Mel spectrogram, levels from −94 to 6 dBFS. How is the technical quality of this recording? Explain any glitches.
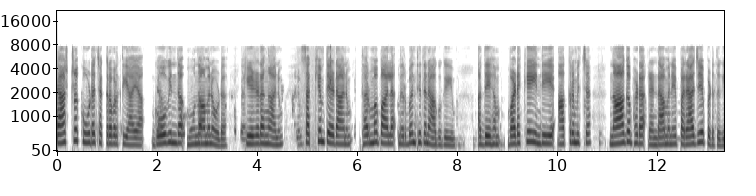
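The recording has two clear call-path problems: the talker is repeatedly pushed down, and a delayed copy of the voice trails behind it. The audio stops at about 8 kHz, as is normal for call microphone processing.

Speech suppressed in double talk runs from 0.2 to 12.97 s, adding up to roughly four seconds of affected audio. The voice dips, thins or drops out in pieces, at worst by about 40 dB. The likely cause is an echo canceller that could not separate this talker from the loudspeaker echo while both sides spoke at once, so it turned everything down together.

Echo leak appears as a second copy of the voice arriving 390 ms late. It is present from 0.46 to 4.94 s at about 10 dB below the speech, from 5.93 to 8.97 s at about 30 dB below, from 9.98 to 11.79 s at about 25 dB below, and from 13.15 s to the end at about 25 dB below. 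The first stretch is the most audible. The echo likely comes from a loudspeaker on one side whose canceller let part of its microphone pickup return down the line.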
